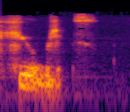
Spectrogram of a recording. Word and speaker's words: hubris: Se escribe H-hubris y se dice hubris, que significa orgullo desmedido o insolente desafío.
